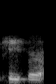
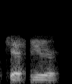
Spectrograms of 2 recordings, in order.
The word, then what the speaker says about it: kefir: kefir or kefir, some people say pronounce it that, it provides a litany of health benefits for people who eat it.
